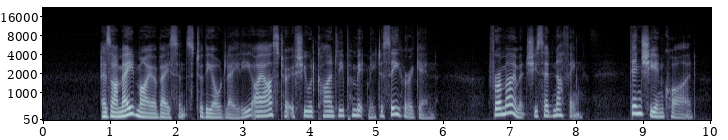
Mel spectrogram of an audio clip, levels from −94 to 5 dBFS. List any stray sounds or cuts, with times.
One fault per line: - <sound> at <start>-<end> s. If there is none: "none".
none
